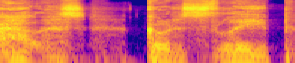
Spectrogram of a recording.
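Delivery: growling caped superhero character voice. Retelling telling Atlas to go to sleep in a growling Batman voice. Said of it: "I'd go like this, In like a growl, like a Batman".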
